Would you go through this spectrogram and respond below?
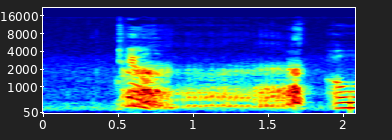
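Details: Dachshund puppy learning to bark, letting out a rough, pulsing little growl lasting just over a second, followed by a woman's brief spoken word.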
